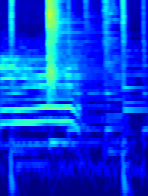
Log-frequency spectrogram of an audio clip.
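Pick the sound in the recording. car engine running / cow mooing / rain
cow mooing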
